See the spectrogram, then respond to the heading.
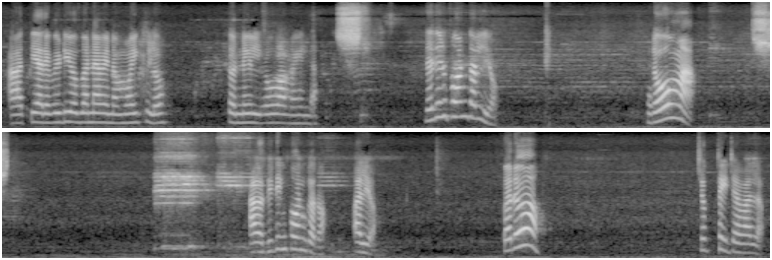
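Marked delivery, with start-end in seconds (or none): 5.6-17.4 loud urging. Real, not acted. Urging Neel to call sister.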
